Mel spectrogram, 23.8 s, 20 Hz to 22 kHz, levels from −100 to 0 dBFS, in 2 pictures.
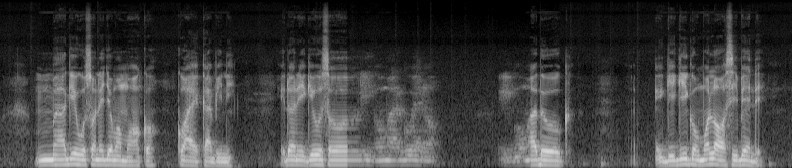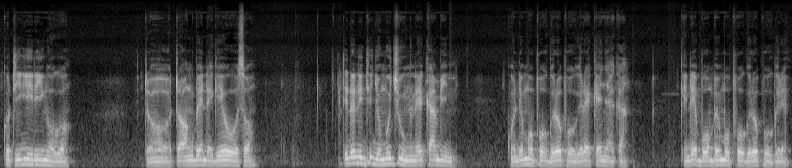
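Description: From 5.23 to 7.95 s the speech abruptly turns hollow, about 10 dB quieter and noisier, likely a switch to a distant microphone.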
